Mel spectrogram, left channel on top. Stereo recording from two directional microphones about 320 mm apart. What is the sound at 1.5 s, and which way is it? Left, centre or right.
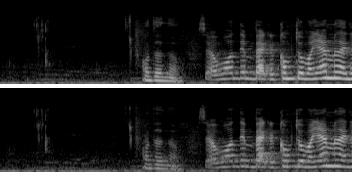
A woman's voice, left.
